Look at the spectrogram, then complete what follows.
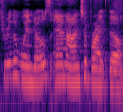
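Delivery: plain reading voice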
